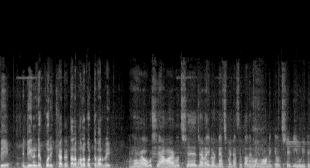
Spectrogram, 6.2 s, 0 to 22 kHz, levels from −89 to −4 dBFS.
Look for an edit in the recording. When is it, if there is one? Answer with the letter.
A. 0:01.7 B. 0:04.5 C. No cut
C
